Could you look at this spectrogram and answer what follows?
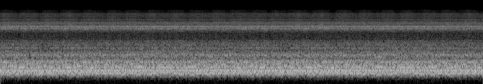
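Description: Steady hiss with a constant mid-pitched hum from the sound decoder of an HO-scale Athearn rotary snow plow model, played through its small speaker.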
